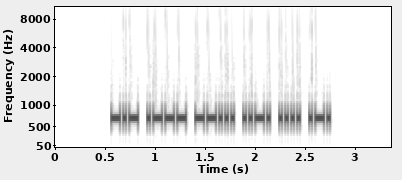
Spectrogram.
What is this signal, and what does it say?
Morse code, heard as a keyed tone, about 40 wpm, 700 Hz. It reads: KJ7FHR
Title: USA Call Signs - 6 Characters - 6x Character Spacing - 40wpm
